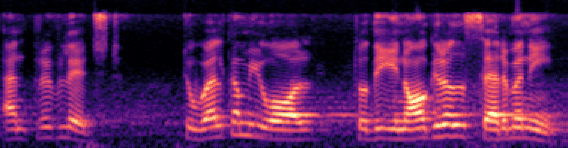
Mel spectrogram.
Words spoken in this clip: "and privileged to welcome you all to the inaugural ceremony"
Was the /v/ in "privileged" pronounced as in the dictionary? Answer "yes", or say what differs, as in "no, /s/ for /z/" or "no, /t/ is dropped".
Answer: yes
